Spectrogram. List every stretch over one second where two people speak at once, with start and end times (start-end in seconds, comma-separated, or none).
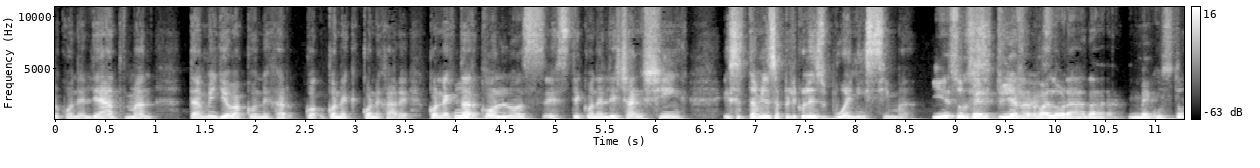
9.0-10.2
